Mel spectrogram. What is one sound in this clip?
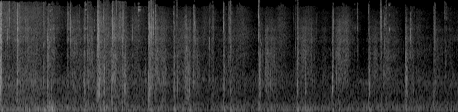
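Footsteps tread slowly across a hard floor indoors.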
